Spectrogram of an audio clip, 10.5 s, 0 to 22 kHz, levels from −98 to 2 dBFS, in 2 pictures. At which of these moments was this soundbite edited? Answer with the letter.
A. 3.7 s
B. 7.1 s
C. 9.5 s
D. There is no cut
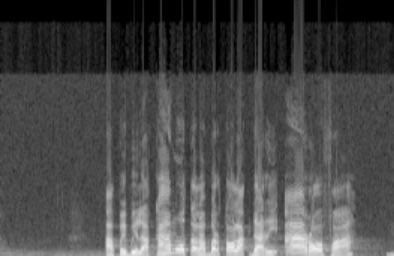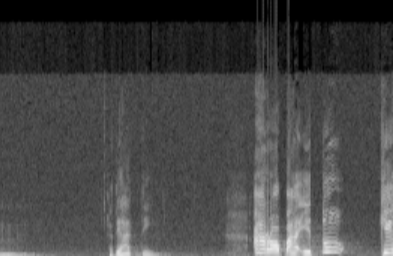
D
